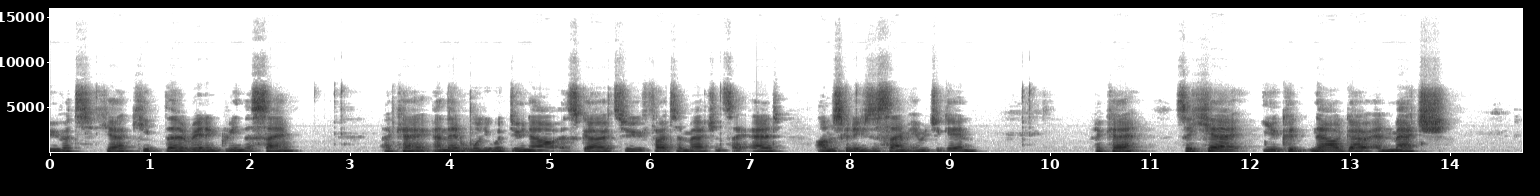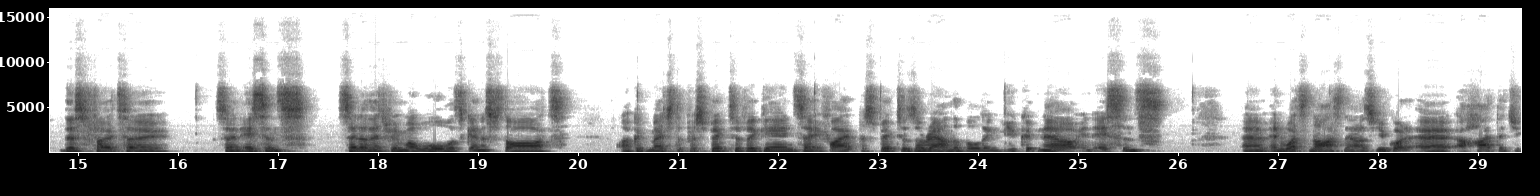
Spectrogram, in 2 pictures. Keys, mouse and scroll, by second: 4.5 Escape, 26.0 Escape, 27.5 Escape.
